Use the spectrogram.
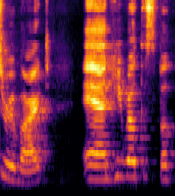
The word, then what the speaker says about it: Rubart: um he jokes that people say his name all kinds of different ways rubert whatever but it is rhubart and he wrote this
